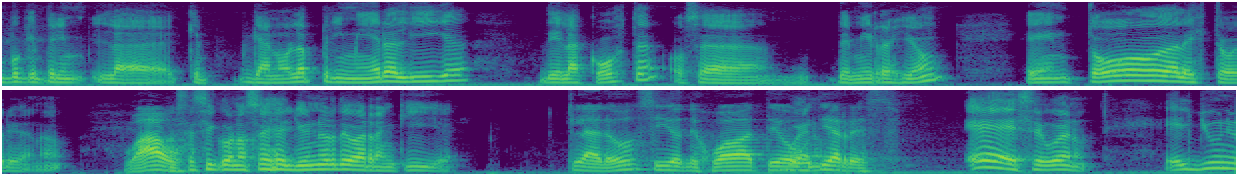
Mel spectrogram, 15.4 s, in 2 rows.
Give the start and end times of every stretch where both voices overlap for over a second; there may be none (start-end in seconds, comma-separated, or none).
none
